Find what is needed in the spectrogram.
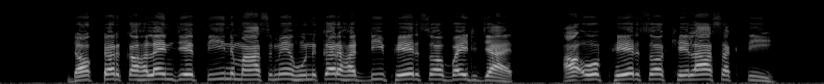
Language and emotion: Maithili, happy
